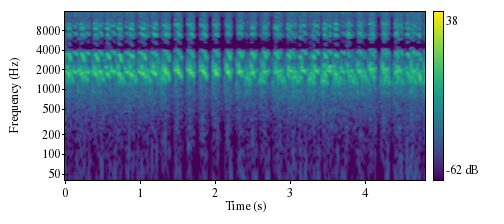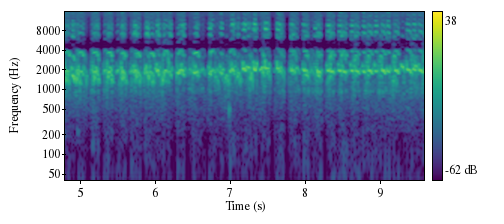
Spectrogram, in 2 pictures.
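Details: Great spotted woodpecker raising young: an insistent, noisy chatter of fast repeated harsh notes, about three each second, swelling and dipping slightly but never stopping.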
